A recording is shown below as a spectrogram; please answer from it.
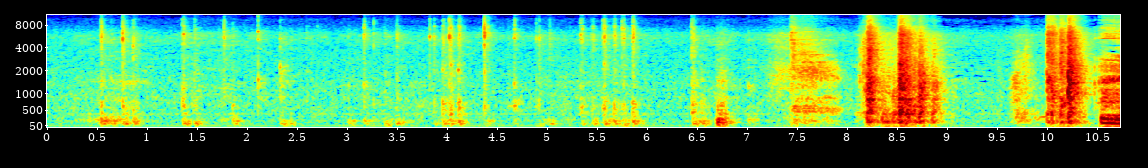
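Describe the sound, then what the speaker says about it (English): Typing on a computer keyboard connected to a Raspberry Pi, heard as bursts of close, crisp key clicks in short irregular runs, turning to louder, denser clatter toward the end. "So I'll just type something again."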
